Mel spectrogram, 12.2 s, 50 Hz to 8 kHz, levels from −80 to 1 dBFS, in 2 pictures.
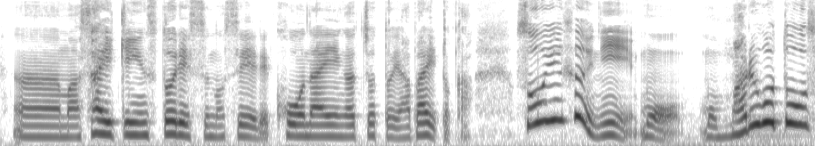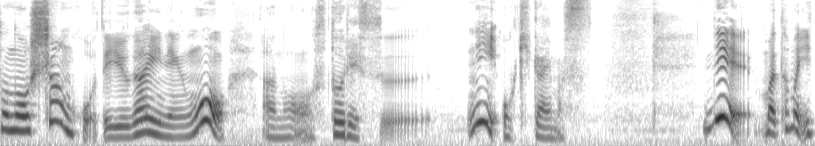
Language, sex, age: Japanese, female, 20-39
